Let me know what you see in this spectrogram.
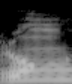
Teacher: তানবিনের পরে ইকফার হরফ, এজন্য রুং, এখানে ইকফা গুন্না করতে হবে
